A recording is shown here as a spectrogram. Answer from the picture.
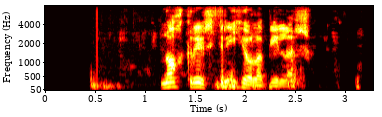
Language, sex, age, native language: Icelandic, male, 40-49, Icelandic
